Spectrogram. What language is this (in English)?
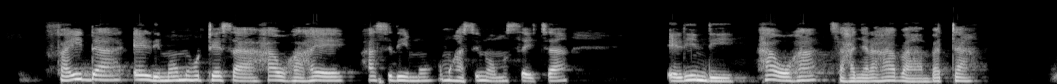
Luyia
